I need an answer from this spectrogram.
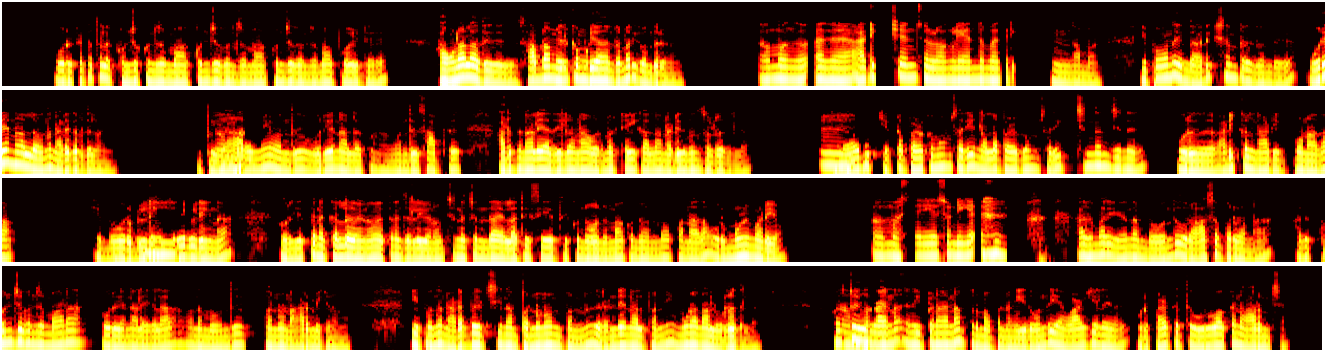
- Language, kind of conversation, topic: Tamil, podcast, மாறாத பழக்கத்தை மாற்ற ஆசை வந்தா ஆரம்பம் எப்படி?
- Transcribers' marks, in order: in English: "அடிக்ஷன்"; in English: "அடிக்ஷன்றது"; other background noise; other noise; chuckle; lip smack; in English: "ஃபஸ்ட்டு"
